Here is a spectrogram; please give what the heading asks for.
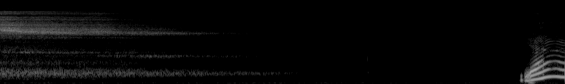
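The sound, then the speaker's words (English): Long breathy exhale after a held breath, starting fairly loud and fading steadily over about three seconds into silence, then a voice begins speaking. “Hold your breath. And exhale.”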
